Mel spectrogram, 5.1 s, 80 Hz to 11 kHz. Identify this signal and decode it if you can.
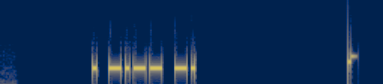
Morse code, heard as a keyed tone, about 22 wpm, 700 Hz. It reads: EYN
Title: USA Call Sign Postfixes - 3 Letters 22wpm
